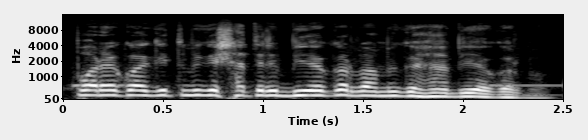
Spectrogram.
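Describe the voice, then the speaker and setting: High-pitched Bangladeshi man telling his story. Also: animated, rapid-fire, darkish tone, faint music behind. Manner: rambling, repeats phrases, quotes dialogue. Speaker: guest telling their life story. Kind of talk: personal storytelling in casual colloquial speech.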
